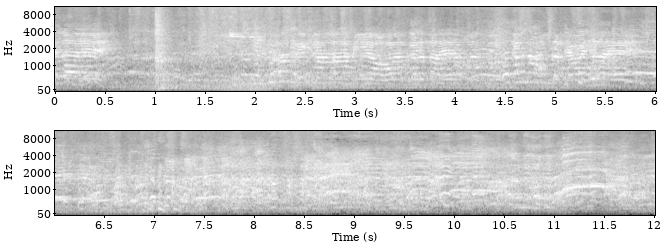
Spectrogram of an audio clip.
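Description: Several men shout and yell over one another in a scuffle.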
